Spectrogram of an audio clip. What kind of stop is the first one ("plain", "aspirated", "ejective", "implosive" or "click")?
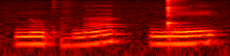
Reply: ejective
